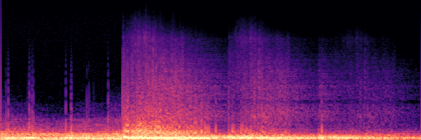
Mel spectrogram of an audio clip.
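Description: Diamond Films logo ident sound design: a deep, loud low drone, then a sudden heavy boom with a hissing crash about two seconds in and a second surge a second and a half later, dying away near the end.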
